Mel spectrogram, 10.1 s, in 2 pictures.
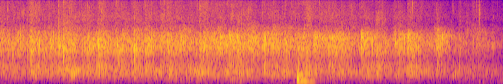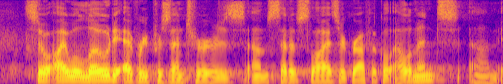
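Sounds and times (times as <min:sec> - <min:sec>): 
audience applause for lightning talk presenters: 0:00.0 - 0:05.0
speech: 0:05.4 - 0:10.0.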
